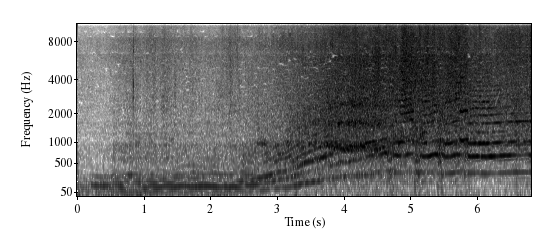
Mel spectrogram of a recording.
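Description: BMW coupe engine running low and steady, then revving up sharply about two and a half seconds in and held at high revs as the rear tyres spin and squeal in a smoky drift.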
